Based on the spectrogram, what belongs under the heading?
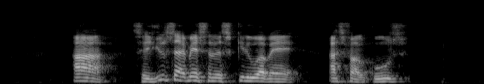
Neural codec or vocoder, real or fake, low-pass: codec, 16 kHz, 4.8 kbps, FACodec; fake; 7.2 kHz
